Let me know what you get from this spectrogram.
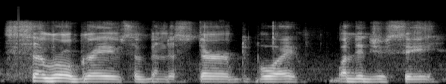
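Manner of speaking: slow, deliberate in-character questioning; grave, unhurried inquisitor; stern cleric interrogating. Acted. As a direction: question the boy with measured authority. Cleric questions the nervous boy.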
